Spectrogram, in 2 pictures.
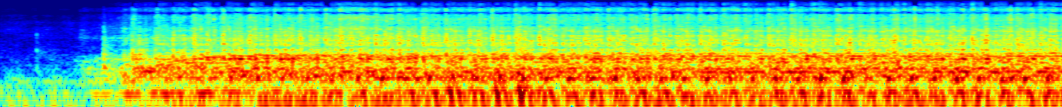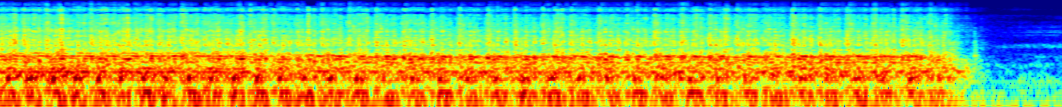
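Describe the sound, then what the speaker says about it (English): A sewing machine stitches quilt block pieces together in one unbroken run of about nine seconds, a fast, even mechanical whir that starts and stops cleanly, close and loud with no talking. "We're going to sew these two together like so."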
